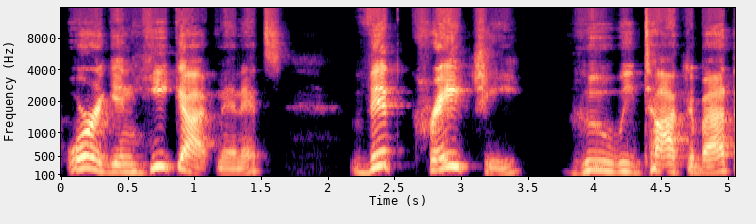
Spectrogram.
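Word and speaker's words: Krejčí: Vit Krejci, who we talked about, that was one I couldn't pronounce for a long time until one of our listeners said it's Krejci.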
